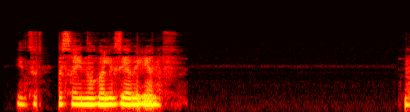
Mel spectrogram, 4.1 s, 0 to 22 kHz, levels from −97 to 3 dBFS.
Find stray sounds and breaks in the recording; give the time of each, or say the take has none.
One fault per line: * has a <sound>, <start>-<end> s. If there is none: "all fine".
all fine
